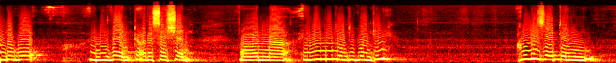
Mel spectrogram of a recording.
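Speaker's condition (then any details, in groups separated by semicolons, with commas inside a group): No condition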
